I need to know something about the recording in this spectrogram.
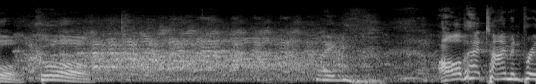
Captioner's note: audience laughs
